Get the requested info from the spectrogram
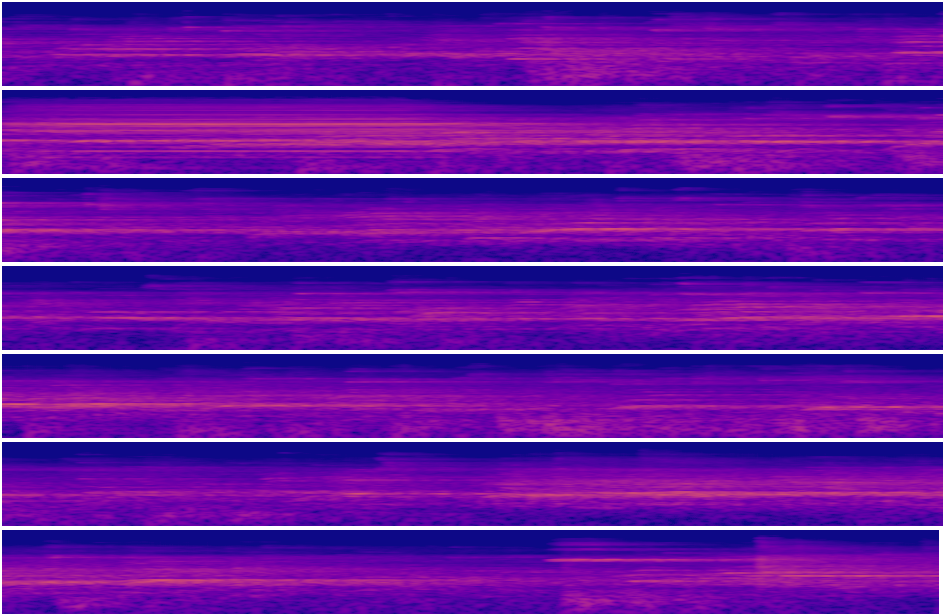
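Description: A basketball dribbled and bouncing on a hardwood court during play, with players' shouts and calls echoing in a large gym.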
